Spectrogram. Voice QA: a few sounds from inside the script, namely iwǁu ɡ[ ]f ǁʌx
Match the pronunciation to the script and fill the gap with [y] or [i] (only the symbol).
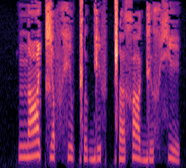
i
